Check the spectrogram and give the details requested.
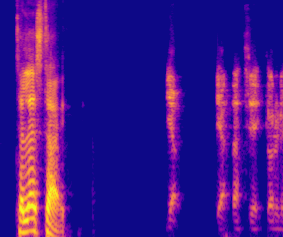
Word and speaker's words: Telestai: Yeah, so Telestai is how we say it.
